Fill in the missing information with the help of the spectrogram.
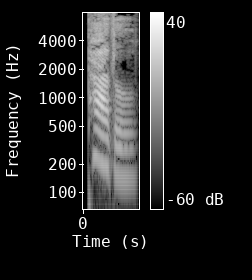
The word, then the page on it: paddle: anglais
